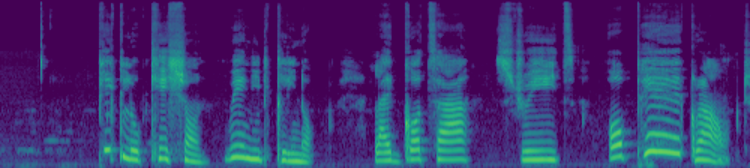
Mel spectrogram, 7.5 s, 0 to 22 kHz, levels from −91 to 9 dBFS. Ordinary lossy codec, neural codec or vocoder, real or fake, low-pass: none; none; real; none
